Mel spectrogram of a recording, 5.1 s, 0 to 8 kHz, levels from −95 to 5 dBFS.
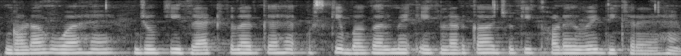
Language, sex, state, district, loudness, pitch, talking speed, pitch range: Hindi, female, Chhattisgarh, Raipur, -19 LUFS, 185 Hz, 245 wpm, 175-190 Hz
